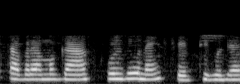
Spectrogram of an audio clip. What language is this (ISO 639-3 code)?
ori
